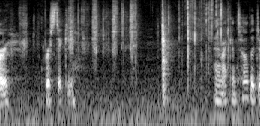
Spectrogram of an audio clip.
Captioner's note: scissors snipping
